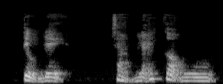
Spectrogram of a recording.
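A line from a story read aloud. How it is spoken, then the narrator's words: Quiet voice. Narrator (Vietnamese): một vị học tỷ nhỏ giọng nói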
